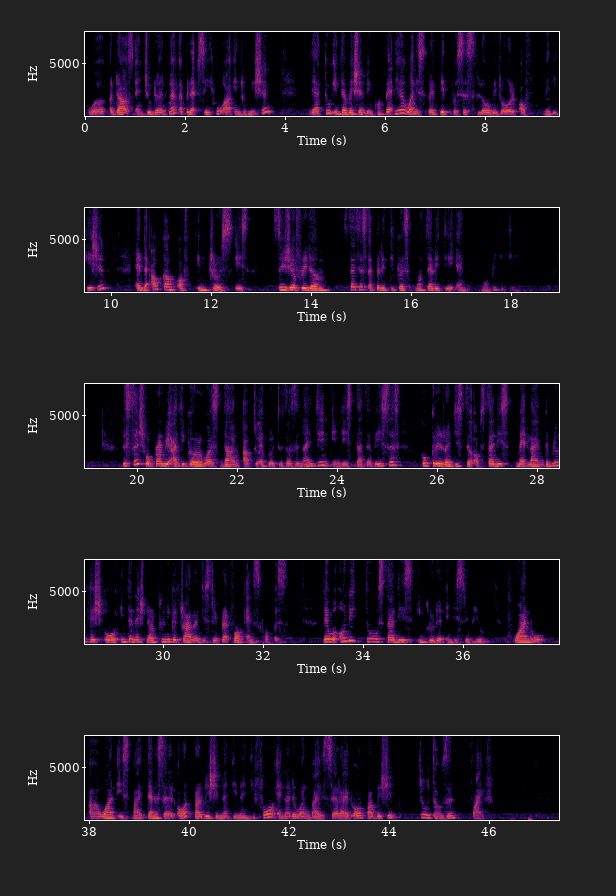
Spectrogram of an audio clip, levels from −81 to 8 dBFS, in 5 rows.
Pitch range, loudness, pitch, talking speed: 165-225 Hz, -29 LUFS, 185 Hz, 120 wpm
